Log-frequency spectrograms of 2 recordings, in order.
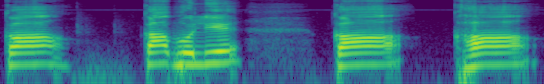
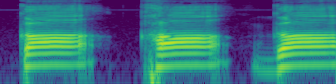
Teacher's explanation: ये सब कंठ से उच्चरित होता है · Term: कंठ वर्ण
